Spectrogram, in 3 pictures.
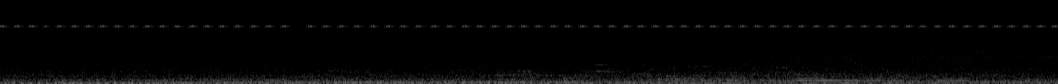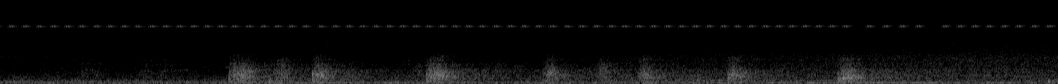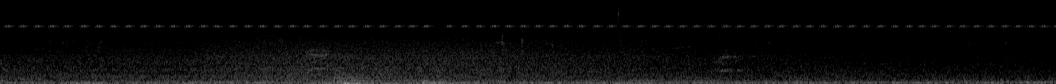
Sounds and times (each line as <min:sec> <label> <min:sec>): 0:00.0 Wind 0:31.7
0:12.8 Fireworks displays 0:19.6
